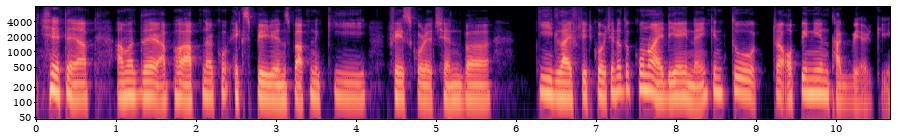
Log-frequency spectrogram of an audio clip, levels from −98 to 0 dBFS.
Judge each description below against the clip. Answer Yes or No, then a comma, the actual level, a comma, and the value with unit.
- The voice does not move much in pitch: No, average, 3.5 semitones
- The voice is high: No, low, 130 Hz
